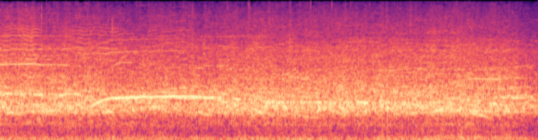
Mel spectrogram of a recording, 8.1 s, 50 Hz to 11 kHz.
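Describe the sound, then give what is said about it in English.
A huge racetrack crowd at Belmont Park in 2015 roars and cheers nonstop for about eight seconds as American Pharoah hits the top of the stretch in the Triple Crown race, a dense, loud wall of voices with scattered high shouts and whoops rising above it. “But in 2015, I was in the stands at Belmont Park when American Pharaoh hit the top of the stretch. Here's what it sounded like.”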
